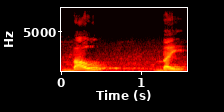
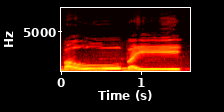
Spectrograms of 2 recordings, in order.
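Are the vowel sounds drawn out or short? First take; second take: short; drawn out. First: The vowels are said short and soft. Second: The vowels are stretched out long. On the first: The speaker calls it right. "अब इसको रमा पढ़ेंगे" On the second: The speaker calls it wrong. "रमा पढ़ते हुए उसको लंबा करते"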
